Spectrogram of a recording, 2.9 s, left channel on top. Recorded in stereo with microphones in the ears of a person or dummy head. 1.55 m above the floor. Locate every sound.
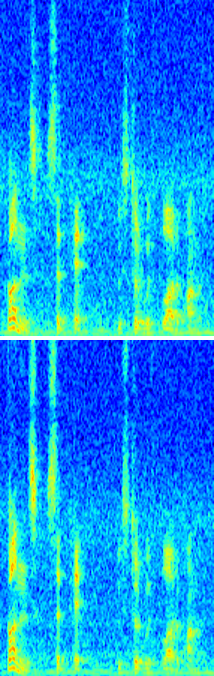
0.1 s a man speaking: 25° right (ahead or behind), 0.5 m; by 2.8 s 5° right (ahead or behind), 1.9 m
